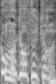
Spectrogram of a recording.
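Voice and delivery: put-on, loud, very high, frantic outburst of relief. Retelling a mother's reaction on the phone: imitating a frantic mom. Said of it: "her mom's just fucking frantic".

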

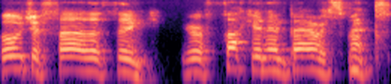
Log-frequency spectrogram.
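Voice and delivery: high-pitched mock shout.

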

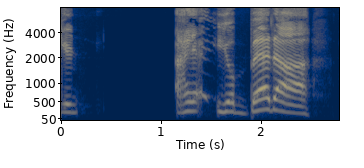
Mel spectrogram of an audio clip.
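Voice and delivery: mock, deliberately bad put-on British accent. Retelling a bit where someone tries a British accent: imitating Jada's fake British accent. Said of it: "impersonate Kelly's British accent".

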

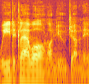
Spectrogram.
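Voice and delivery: mock-serious announcer voice. Playing out a mock radio announcement with a co-host, put-on serious voice. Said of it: "put your serious voice on".

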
